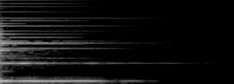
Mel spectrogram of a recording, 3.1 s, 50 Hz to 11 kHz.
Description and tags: Made up by layering 3 additive synthesized spectrum sounds ran them through several stages of different audio DSP configurations. FL Studio 20.8 used in the process.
